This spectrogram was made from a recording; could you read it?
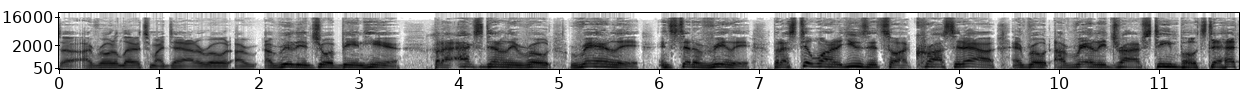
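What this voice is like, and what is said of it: Imitates another person's voice. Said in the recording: “That was a great impression”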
